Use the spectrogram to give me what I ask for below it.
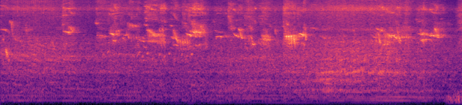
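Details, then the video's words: Asian glossy starlings gathered in a large group at their leafy roosting tree in the early morning just after dawn, giving a steady stream of sharp, high chirps and squeaky notes, with a low rumble of passing traffic underneath. "SUARA BURUNG PERLING ATAU CUCAK HITAM MATA MERAH"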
